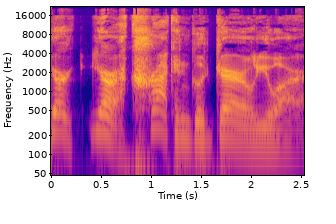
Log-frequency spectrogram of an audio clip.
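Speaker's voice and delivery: put-on Irish accent, loud, high. Thanking a listener from Northern Ireland for upping her pledge: put-on Irish accent. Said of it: "just picture that making that accent".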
